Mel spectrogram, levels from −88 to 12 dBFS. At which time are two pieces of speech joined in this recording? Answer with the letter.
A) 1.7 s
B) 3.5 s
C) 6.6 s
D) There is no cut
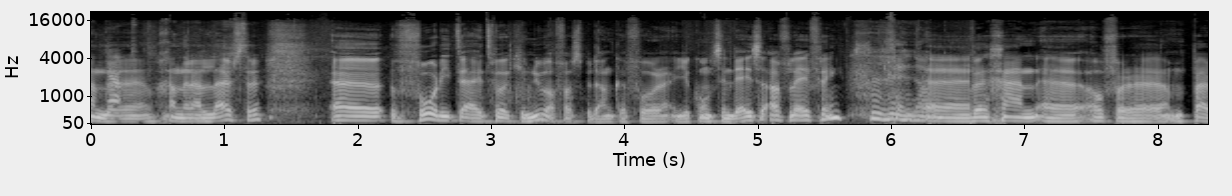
C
